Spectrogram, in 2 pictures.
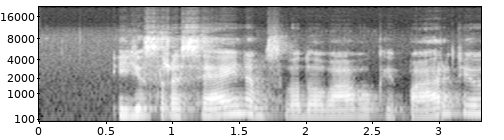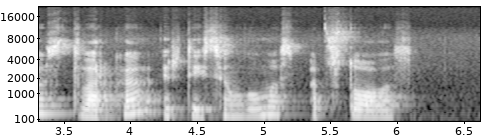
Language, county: Lithuanian, Šiauliai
